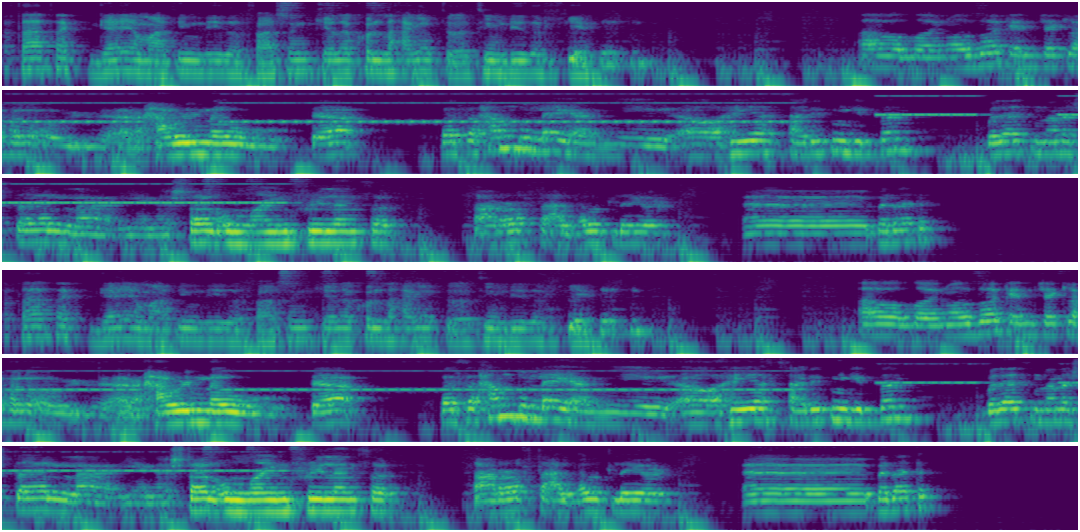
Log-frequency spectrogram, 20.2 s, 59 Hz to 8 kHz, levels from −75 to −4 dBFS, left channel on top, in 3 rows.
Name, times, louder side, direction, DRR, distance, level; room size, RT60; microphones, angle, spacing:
voice 1, 0.0-3.8, left 3 dB, 40° left, 0.3 m, -32 dB
sound 1, 0.7-18.0, equal, 15° right, 0.8 m, -42 dB
voice 2, 5.4-8.9 9.5-12.5 12.8-15.9 16.4-17.6 18.1-19.2, right 3 dB, 65° right, 0.5 m, -22 dB
sound 2, 6.7-7.6 8.1-11.7 12.2-12.8 13.3-15.2, left 2 dB, 85° left, 0.7 m, -31 dB
2.5 x 2.3 x 3.0 m
head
